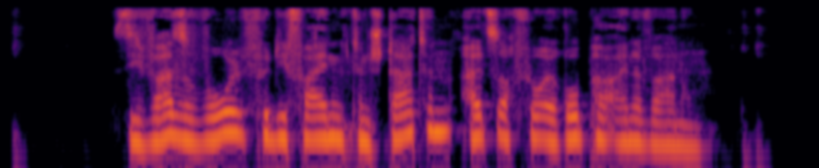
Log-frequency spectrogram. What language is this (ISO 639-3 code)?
deu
